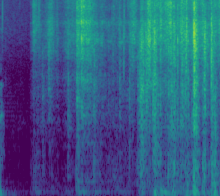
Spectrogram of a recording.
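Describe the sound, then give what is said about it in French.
A paper letter rustles and crinkles, a steady run of dry crackling after a brief pause, growing busier and louder toward the end, with no voices. “J'entends pas de bruit de papier quand tu dis eh, la lettre.”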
